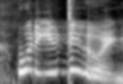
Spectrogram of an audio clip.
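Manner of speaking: very high-pitched mock panic; panicked bat. Bat to Denji as the girl runs off, high mock panic. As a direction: squeal it as a flustered bat. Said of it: "and the bat's just like".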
